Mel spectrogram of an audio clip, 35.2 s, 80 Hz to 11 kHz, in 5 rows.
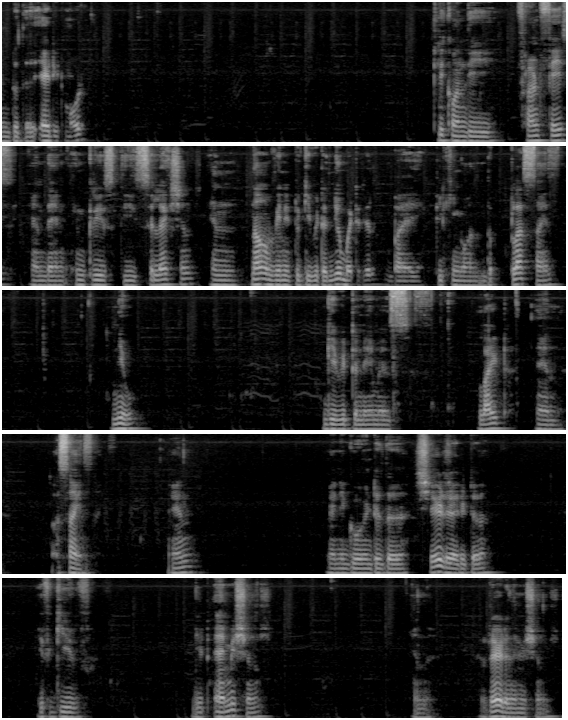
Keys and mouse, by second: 1.3 shift+middle click, 4.2 click, 5.5 click, 7.5 ctrl+Right, 7.8 ctrl+Right, 8.2 ctrl+Right, 8.6 ctrl+Right, 13.6-15.7 drag, 16.9-20.5 drag, 22.0-23.7 drag, 26.3 typing, 27.9-29.0 drag, 29.5 click.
